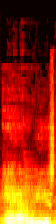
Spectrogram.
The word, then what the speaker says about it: Ares: สะกด เหมือน กัน เลย ผม ก็ สงสัย มา ว่า เป็น คน อ่าน ว่า อะไร แล้ว ก็ เลย ไป นั่ง เสือ ภาษา อังกฤษ มา ว่า แบบ เอ๊ย เอไอเอส คน เอา เสีย เช่น ไร นี้ แล้ว ก็ ไป บับ กด ฟัง มา ซึ่ง สุด ก็ คือ มัน อ่าน ว่า Air vs นั่น เอง นะ ฮะ โอเค มา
